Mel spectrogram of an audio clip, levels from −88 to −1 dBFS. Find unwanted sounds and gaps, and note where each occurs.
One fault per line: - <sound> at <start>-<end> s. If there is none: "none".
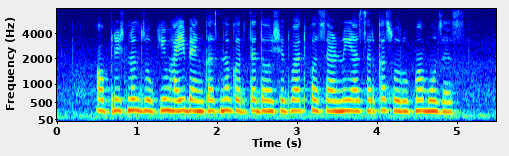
none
